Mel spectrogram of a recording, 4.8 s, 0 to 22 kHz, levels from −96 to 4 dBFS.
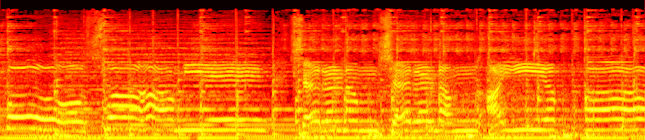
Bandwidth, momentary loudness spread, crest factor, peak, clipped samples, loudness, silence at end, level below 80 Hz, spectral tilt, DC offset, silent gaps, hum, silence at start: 17 kHz; 2 LU; 14 dB; -2 dBFS; under 0.1%; -16 LUFS; 0 s; -26 dBFS; -4 dB/octave; under 0.1%; none; none; 0 s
